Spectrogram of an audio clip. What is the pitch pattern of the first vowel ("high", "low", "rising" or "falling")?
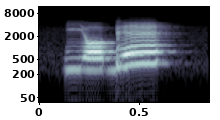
low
